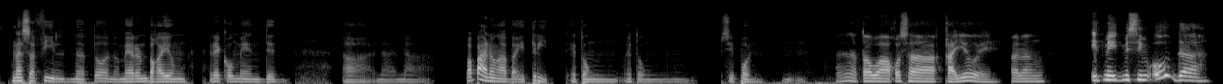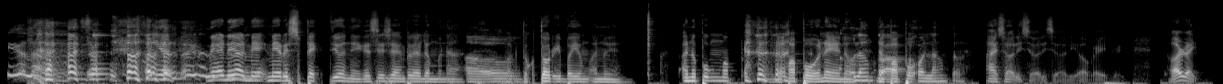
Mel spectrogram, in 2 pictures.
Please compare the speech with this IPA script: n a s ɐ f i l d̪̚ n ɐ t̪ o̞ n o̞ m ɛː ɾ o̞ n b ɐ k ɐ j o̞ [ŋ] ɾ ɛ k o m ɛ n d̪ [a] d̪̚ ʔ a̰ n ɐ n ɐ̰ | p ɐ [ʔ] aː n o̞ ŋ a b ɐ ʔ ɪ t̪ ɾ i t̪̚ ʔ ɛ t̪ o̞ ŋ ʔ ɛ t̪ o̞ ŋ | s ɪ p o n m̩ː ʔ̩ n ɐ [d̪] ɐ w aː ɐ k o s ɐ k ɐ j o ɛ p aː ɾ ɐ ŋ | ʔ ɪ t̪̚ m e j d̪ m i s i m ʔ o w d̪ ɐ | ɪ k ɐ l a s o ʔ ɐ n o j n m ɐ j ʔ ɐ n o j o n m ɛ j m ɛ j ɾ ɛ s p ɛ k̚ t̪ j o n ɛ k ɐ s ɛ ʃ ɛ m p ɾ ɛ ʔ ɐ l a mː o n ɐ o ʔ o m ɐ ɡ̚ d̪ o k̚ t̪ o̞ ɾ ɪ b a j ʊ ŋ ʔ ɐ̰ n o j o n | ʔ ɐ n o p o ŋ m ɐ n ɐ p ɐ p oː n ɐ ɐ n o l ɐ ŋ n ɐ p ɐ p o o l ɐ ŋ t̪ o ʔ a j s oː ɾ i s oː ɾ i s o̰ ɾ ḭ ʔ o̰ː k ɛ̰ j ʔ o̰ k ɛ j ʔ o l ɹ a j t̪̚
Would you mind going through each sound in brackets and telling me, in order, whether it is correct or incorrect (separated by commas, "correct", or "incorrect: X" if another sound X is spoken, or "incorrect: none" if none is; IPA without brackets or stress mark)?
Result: correct, incorrect: ɛ, incorrect: p, incorrect: t̪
